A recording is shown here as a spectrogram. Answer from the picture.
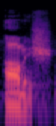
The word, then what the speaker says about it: Amish: My childhood is lived on the eastern shore of Maryland on the Pennsylvania border, basically neighbors with the Amish, or as you say, Amish, which is not how you say it. It's Amish. So we're clear. It's Amish.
